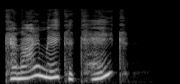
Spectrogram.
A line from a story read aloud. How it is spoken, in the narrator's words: said Anne excitedly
